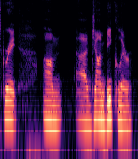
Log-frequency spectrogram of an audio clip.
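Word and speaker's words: John Buechler: it's great um uh John beer uh that's how you say his name John beer rest in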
